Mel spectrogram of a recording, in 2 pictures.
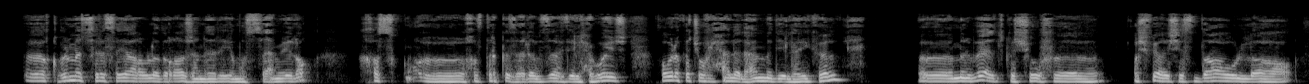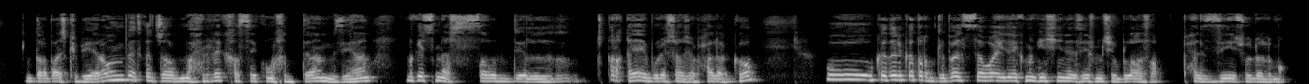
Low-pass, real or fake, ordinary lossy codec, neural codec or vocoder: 14.4 kHz; fake; MP3, 48 kbps; vocoder, 44.1 kHz, 128 mel bands, Pupu-Vocoder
